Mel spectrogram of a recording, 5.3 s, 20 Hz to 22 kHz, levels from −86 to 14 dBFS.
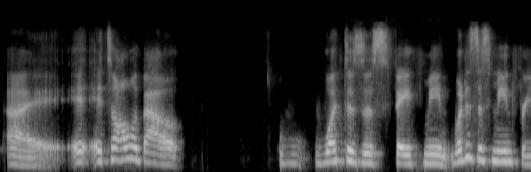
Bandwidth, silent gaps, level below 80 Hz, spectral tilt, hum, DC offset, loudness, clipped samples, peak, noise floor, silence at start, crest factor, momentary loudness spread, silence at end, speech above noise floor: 14 kHz; none; -66 dBFS; -4 dB/octave; none; under 0.1%; -18 LUFS; under 0.1%; -2 dBFS; -78 dBFS; 0.05 s; 18 dB; 10 LU; 0 s; 60 dB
